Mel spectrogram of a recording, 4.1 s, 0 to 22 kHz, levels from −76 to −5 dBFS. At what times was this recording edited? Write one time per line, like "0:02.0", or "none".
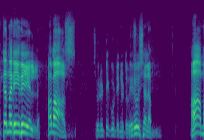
0:02.6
